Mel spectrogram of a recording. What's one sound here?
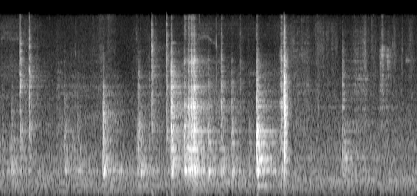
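A ratchet wrench clicks against metal.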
